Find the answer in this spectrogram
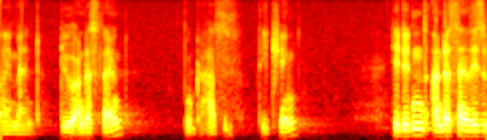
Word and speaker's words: Buddha: Do you understand Buddha's teaching? He didn't understand this Buddha's, but because American pronunciation, I think, is Buddha, something like that. And I pronounce it as it is standard in Sri Lanka, Buddha.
